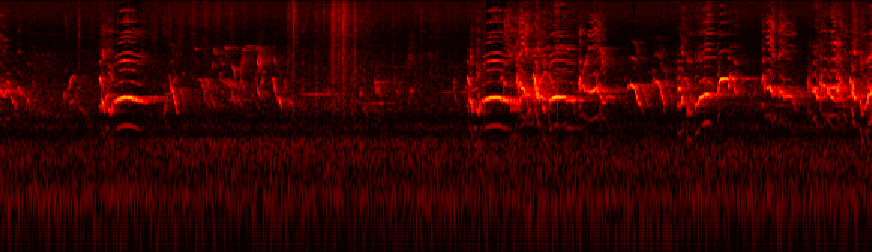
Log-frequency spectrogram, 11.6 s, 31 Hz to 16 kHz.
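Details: Pied currawong, suburban Sunshine Coast, Queensland, February 2018; a short quiet stretch, then one loud ringing whistled burst, a pause, and a long lively series of gurgling, yelping and whistled notes.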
